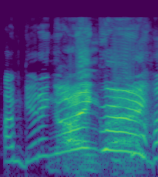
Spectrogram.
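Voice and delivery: high, loud laughing mock yell; mock anger. Playing the hormonal friend, loud laughing mock yell. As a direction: shout it like a cartoon tantrum.

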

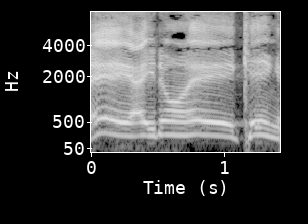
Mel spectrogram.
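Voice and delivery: jokey, needling hello; playful greeting. Retold or imitated. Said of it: "I'm trying to have fun with him".

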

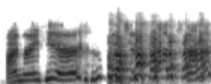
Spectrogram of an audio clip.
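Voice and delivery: high, loud laughing quote. Retold or imitated. Host quoting a DM from a guy, laughing hard. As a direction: crack up while quoting him. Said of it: "one guy's like".

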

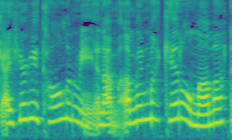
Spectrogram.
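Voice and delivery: high, fast pleading puppy voice; voicing her dog. Voicing her dog stuck in his kennel, high squeaky plea. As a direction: squeak it like a little dog begging. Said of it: "He's like".

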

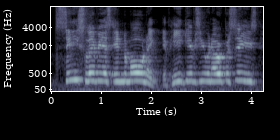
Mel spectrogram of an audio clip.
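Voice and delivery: stern ship captain. Acted. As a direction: lay down the rules as captain. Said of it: "she looks and she says".

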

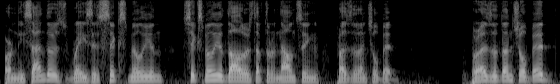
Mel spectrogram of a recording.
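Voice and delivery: hammed-up loud headline read, repeated for effect; put-on headline voice.

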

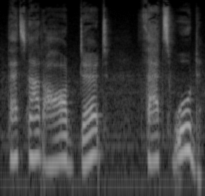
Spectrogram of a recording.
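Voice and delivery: slow, high put-on voice; correcting Jenkins character. A narrator's reading.

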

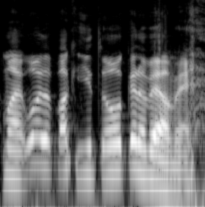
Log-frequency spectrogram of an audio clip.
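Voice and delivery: high, loud mock disbelief; baffled outburst. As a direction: shout back in exasperated confusion. Acted baffled reply to the rant.

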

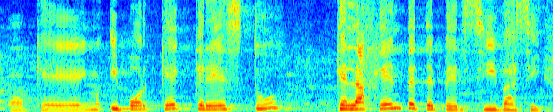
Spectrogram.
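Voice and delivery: slow, measured therapist question; probing psychologist. Acted. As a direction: draw the question out with studied patience.

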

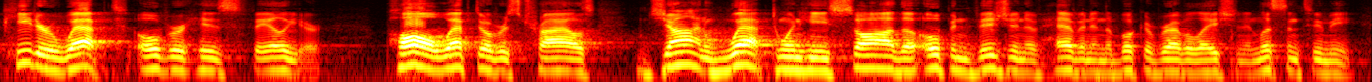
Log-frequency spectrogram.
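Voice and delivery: normal talking voice

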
